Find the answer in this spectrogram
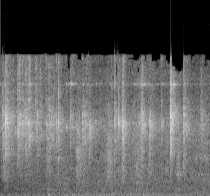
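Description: Small dogs moving about on the floor: quick, irregular light clicks and soft padding of their feet.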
